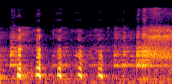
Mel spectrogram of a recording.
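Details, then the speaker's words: Mahindra Bolero front wheel while driving: sharp chirping scrape about five times a second, varying slightly as it rubs, from a stone trapped in the front brake disc dust shield/cover, not the bearing. "ये देखिए आवाज देखिए यह देखिए अभी भी आ रही है हल्की हल्की यह देखिए यह पत्थर घिस रहता है तो आवाज इसकी हल्की हल्की चेंज होती रहती है"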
